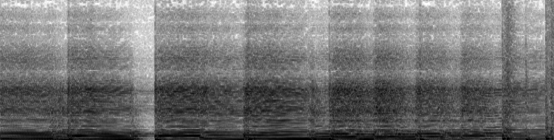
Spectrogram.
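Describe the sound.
Crunchy, heavily distorted electric guitar plays a repeating rock riff of gritty power chords joined by sliding pitch drops, loud and continuous with no voices over it.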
